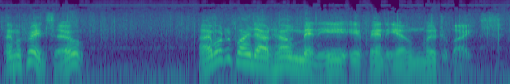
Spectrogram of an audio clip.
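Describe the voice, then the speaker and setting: An actor playing a methodical, courteous police detective in an Australian accent, in classic radio drama style. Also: male voice, mid-range voice, sing-song, normal speed, bright, forceful tone, slight background noise, low-quality recording. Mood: businesslike, probing.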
